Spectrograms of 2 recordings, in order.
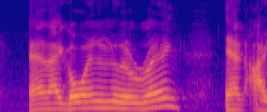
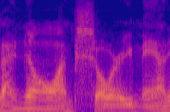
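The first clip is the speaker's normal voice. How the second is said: sincere apology; 11 semitones lower, 7 dB quieter than usual. Retold or imitated. Apologizing to rival.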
